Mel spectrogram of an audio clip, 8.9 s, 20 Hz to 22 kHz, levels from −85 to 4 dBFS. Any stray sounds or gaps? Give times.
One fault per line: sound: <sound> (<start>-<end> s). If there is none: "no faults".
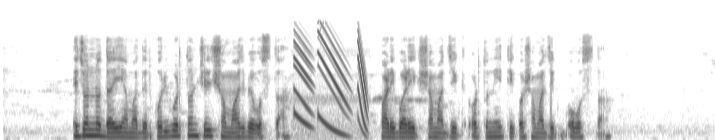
sound: chirp (3.7-4.6 s)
